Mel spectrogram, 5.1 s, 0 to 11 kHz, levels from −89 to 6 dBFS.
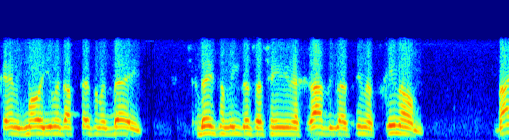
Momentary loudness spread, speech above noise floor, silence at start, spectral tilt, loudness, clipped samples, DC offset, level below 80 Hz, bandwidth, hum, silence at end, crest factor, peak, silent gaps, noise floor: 6 LU; 43 dB; 0 s; -12 dB/octave; -20 LUFS; under 0.1%; under 0.1%; -62 dBFS; 4.4 kHz; none; 0 s; 18 dB; -2 dBFS; none; -62 dBFS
